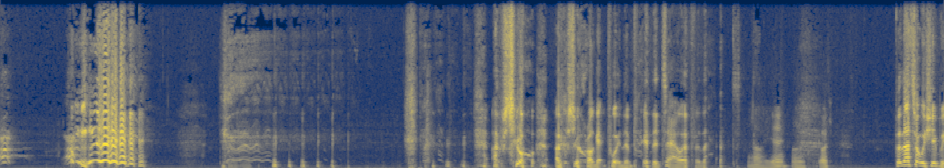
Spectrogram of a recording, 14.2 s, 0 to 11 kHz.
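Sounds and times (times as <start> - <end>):
dog bark-whining, yelping, huffing and barking: 0.0 - 1.4
laughter: 1.1 - 2.3, 3.3 - 5.4, 6.1 - 11.2
speech: 1.1 - 2.3, 3.3 - 3.5, 7.2 - 12.6, 13.4 - 14.1.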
